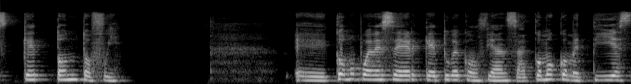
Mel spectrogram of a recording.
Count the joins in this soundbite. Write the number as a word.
zero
